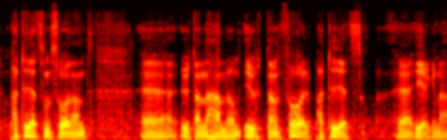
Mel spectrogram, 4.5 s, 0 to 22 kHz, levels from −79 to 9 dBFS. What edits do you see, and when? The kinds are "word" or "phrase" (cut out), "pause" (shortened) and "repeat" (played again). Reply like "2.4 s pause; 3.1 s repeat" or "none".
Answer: 2.4 s word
